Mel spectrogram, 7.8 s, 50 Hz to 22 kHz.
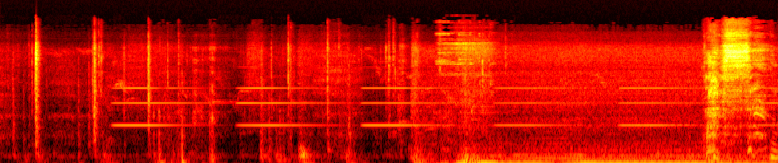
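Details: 2000–2007 Volvo V70 first start after engine oil and filter change; dash chimes and clicks, brief crank, quick catch, settling into steady even idle with no oil pressure warning; normal startup.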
